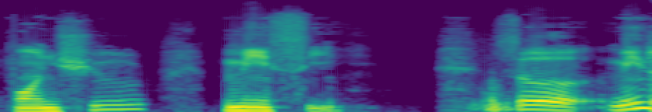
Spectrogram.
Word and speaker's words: merci: So when they're saying it was mercy, it is written as mercy, but you say merci.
